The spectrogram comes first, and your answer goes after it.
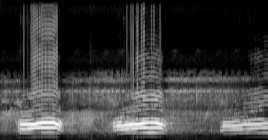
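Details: Kancil or pelanduk, the lesser mouse-deer, recorded in the wild giving three long, nasal, harmonic bleats that rise gently then fall at the end, spaced about two seconds apart, with low hiss between calls.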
